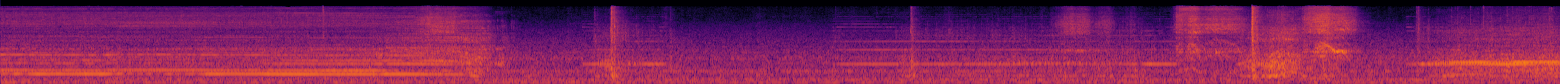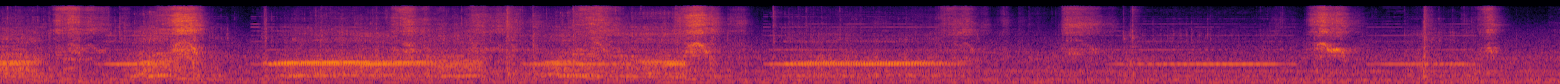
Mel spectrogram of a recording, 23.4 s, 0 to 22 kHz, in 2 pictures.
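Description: Radio-controlled 1/14 scale Tamiya Mercedes-Benz Actros tipper truck running under power. A steady electric whine sags slightly and stops after about three and a half seconds. After that come short on-and-off whines as the truck is driven in spurts, with several sharp hisses.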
